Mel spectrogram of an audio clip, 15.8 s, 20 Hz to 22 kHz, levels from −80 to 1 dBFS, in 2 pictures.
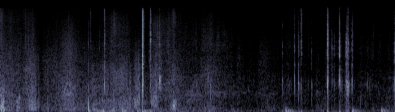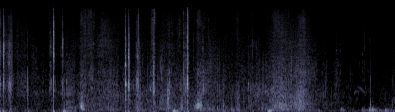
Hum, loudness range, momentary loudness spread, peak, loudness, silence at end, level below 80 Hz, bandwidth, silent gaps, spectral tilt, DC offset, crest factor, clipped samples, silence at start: none; 10 LU; 21 LU; -4 dBFS; -37 LUFS; 0 s; -50 dBFS; 16.5 kHz; none; -2.5 dB/octave; under 0.1%; 36 dB; under 0.1%; 0 s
